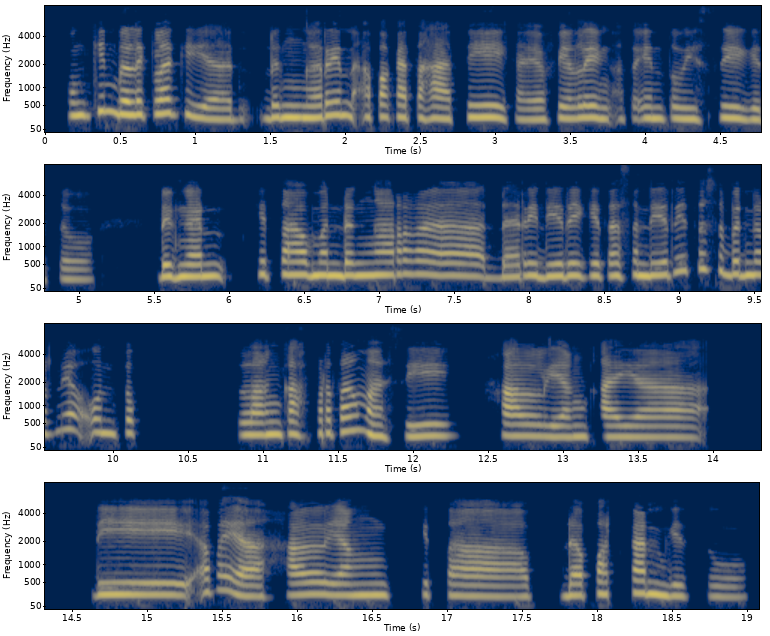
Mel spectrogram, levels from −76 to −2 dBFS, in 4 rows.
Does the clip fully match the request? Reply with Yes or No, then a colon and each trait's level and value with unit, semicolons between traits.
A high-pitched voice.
Yes: high, 245 Hz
